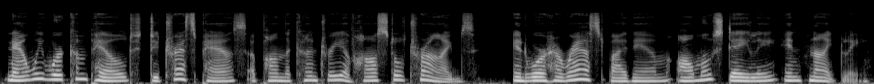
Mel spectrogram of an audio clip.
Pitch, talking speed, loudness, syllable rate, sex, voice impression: 180 Hz, 145 wpm, -19 LUFS, 4.4 syllables/s, female, very feminine, very middle-aged, thin, tensed, weak, bright, very soft, very clear, very fluent, very cute, slightly cool, very intellectual, very refreshing, very sincere, very calm, very friendly, very reassuring, very unique, very elegant, slightly wild, very sweet, lively, very kind, modest, light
